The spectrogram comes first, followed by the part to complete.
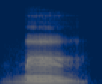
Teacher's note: bila kita sebut mim ni memang melibatkan hidung kan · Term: dengung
